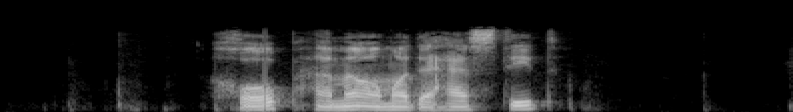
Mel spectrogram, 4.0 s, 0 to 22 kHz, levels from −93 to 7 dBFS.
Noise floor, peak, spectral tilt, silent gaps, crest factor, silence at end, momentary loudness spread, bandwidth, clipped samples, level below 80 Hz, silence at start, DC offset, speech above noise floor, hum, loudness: -85 dBFS; -2 dBFS; -4.5 dB/octave; none; 20 dB; 1.2 s; 7 LU; 7.8 kHz; under 0.1%; -58 dBFS; 1.1 s; under 0.1%; 67 dB; none; -19 LUFS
